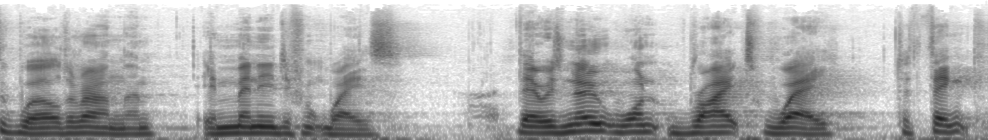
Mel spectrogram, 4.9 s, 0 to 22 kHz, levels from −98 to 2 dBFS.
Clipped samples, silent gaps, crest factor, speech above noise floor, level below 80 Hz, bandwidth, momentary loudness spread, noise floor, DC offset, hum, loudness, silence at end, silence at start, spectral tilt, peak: under 0.1%; none; 16 dB; 29 dB; -50 dBFS; 16.5 kHz; 11 LU; -50 dBFS; under 0.1%; none; -21 LUFS; 0 s; 0 s; -5.5 dB/octave; -4 dBFS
